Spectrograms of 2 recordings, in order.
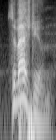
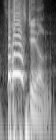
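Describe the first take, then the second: First: The Queen voiced too deep; plain, low call of the name; deep Queen's voice. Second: Very high, loud falsetto call; sudden piping falsetto; high-pitched Queen. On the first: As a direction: call the name in your own low register. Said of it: "not in such a deep voice". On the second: Retold or imitated. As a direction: squeal the name like a caricature queen. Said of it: "of course, it was more like a".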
